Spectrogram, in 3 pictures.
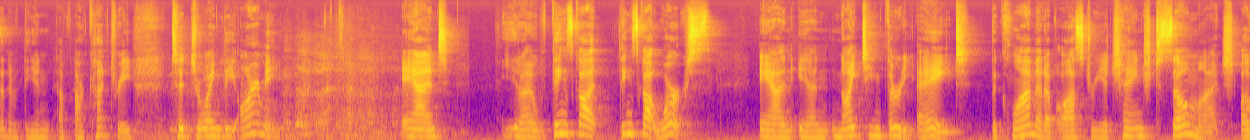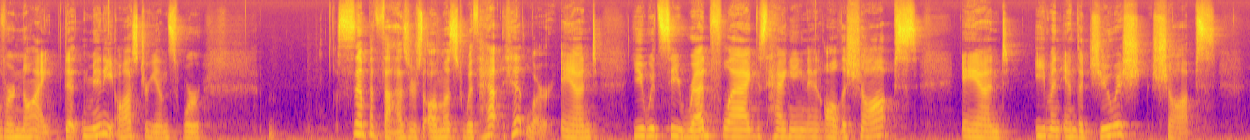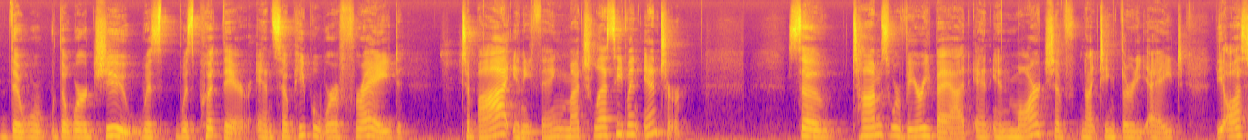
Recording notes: at an All Y'all live storytelling event on Saturday, March 12, 2016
